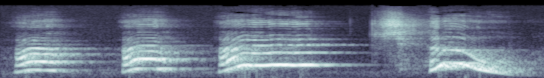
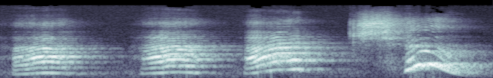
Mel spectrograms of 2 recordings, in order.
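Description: First: Rising, shrieking high sneeze; big sneeze. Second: Rising, building sneeze; big sneeze. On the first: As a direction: build up and explode into a sneeze. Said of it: "made him sneeze". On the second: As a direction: wind up and sneeze hard. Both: A narrator's reading.

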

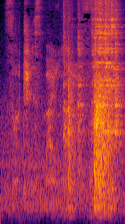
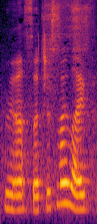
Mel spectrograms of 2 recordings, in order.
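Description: First: Slow whispered aside; hushed, drawn-out whisper. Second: Said in the usual way. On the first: Real, not acted. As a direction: whisper it slowly, almost to yourself. Whispered repeat of same words.

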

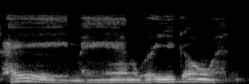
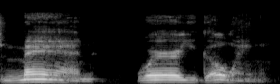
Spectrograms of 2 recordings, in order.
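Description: First: Soft, slow, drawn-out call; voice in the wind. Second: Slow, weighty, deep voice of authority; deep voice from above. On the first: Unseen tree hails a passing traveler, soft drawn-out voice. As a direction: let it drift like wind through trees. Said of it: "in the wind, he hears something that says". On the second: The Lord calls down to the traveler, deep and slow. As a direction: draw each word out, low and commanding. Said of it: "a deep voice that says". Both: A narrator's reading.

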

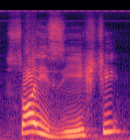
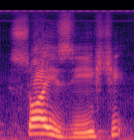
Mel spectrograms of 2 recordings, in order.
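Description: Both takes have the same delivery.

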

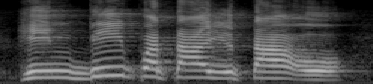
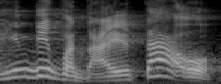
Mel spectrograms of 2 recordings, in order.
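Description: First: Hindi pa tayo tao spelled out slowly, stress on pa; slow emphasis. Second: Said in the usual way. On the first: Shown as a demonstration. Preacher repeats the key line to the congregation, slow and emphatic. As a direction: drive home every word of hindi pa tayo tao. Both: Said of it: "Which means".

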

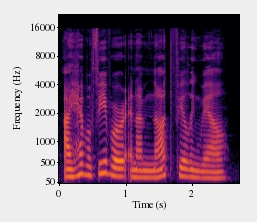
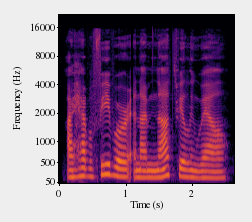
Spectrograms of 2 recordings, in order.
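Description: Both takes have the same delivery.

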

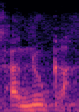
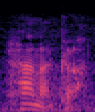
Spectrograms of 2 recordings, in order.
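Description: First: "Hanukkah" as hah-NOO-kah, middle syllable stressed; Hebrew pronunciation. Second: "Hanukkah" as HAN-uh-kuh, stress up front; everyday pronunciation. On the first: Preacher getting technical for the congregation, "Hanukkah" as hah-NOO-kah. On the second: Preacher giving the feast's familiar name, "Hanukkah" as HAN-uh-kuh. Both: Shown as a demonstration. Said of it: "in the Hebrew pronunciation of it is".

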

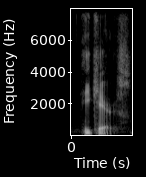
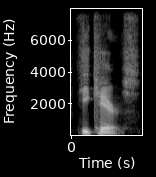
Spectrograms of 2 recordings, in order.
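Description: First: "He cares" whispered, soft and low. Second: Said in the usual way. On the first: Shown as a demonstration. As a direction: breathe the words out like a secret.

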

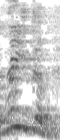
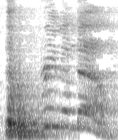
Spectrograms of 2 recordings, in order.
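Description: First: Plain first order, a touch higher; doctor ordering. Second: Slow, louder mock-stern order; stern command. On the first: Retold or imitated. Eye doctor giving the patient his first order, mild. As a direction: say it as a first request. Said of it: "He said". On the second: Eye doctor repeating his order to the patient, stern and slow. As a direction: bark the order slowly, higher. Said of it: "he goes".

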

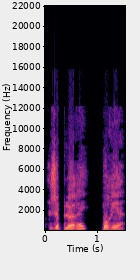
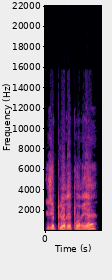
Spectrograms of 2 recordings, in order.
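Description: First: Each word said slowly and clearly, like dictation; slow repeat. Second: Said in the usual way. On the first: Shown as a demonstration. Teacher to students, slowly modelling the sentence. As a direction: lay the phrase out slowly for learners. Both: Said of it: "teacher repeating the phrase".

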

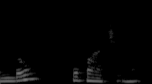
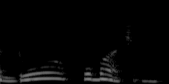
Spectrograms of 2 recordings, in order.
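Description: First: Said in the usual way. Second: «до побачення» said slowly as one joined word; run together. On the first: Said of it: "пропишіть це словосполучення". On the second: Shown as a demonstration. Teacher showing pupils how до побачення joins, slowly. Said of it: "як вимовляється це слово".

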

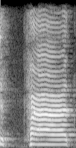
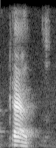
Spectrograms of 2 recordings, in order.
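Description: First: كات with the vowel drawn out long; wrong long vowel. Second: كات with a short, quick a; short vowel. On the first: Teacher shows pupils the wrong way, كات with a long vowel. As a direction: hold the a in كات too long. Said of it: "ما قلتش كات كده". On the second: Teacher corrects it for pupils, كات with a short vowel. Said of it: "لا". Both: Shown as a demonstration.

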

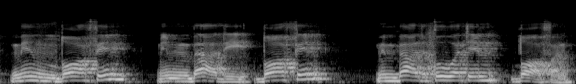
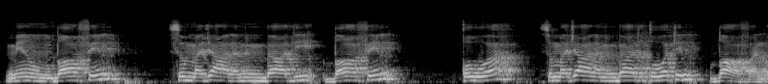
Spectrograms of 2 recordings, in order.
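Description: First: Slow recitation, each ضعف with rounded "u"; damma reading. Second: Slow recitation, each ضعف with open "a"; fatha reading. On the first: Teacher repeating the verse the other way, damma on ضعف. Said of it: "أقرأ الثلاث كلمات هذولا بالضم". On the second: Teacher reciting the verse for students, fatha on ضعف. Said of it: "بالفتح ضعف". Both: Shown as a demonstration.

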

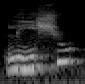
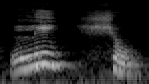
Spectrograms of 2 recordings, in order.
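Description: First: Said in the usual way. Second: "lixo" very slowly as li, pause, xo; separated syllables. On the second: Shown as a demonstration. Teacher demonstrating the syllable exercise, split syllables. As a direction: break "lixo" cleanly in two. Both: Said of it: "Separe as sílabas das palavras".

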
